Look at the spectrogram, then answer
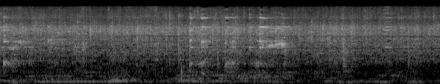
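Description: Pounded garlic, coriander stems and green chilli thecha frying in a pan, giving a continuous close sizzle with soft stirring scrapes and a few light spoon taps, no talking.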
